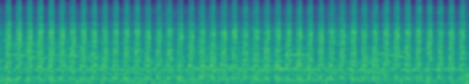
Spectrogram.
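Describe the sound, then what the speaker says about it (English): An antique John Deere tractor at a county fair pull, its engine laboring hard under heavy load with a steady, rapid rhythmic chugging that stays loud and close throughout. "The big John Deere is digging in. Sounds like plenty of power."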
